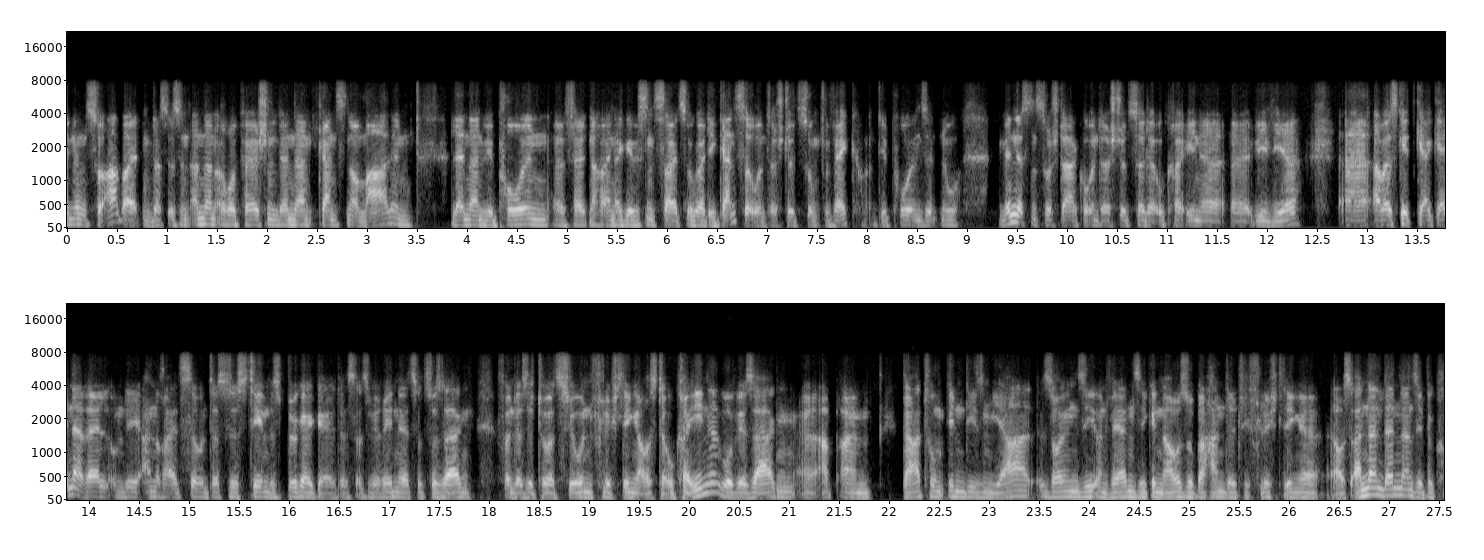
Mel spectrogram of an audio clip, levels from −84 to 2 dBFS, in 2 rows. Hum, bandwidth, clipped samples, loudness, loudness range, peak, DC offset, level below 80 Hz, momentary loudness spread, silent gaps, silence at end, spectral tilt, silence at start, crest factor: none; 8.2 kHz; under 0.1%; -22 LUFS; 3 LU; -2 dBFS; under 0.1%; -48 dBFS; 8 LU; none; 0 s; -4.5 dB/octave; 0 s; 20 dB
